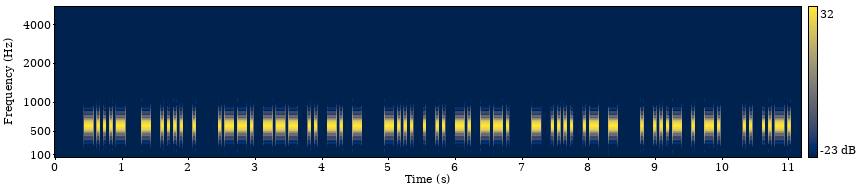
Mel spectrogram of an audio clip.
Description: Morse code, heard as a keyed tone, about 25 wpm, 600 Hz. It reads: <BT> THE POINT BEING THAT EVEN IF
